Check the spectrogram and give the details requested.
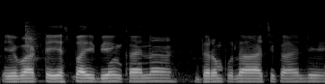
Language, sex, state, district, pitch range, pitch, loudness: Halbi, male, Chhattisgarh, Bastar, 135-145 Hz, 140 Hz, -29 LUFS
